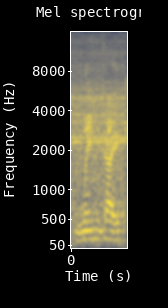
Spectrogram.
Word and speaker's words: Lienkite: Everybody has been using Lin-kite tooling for years. It's spelled Lienkite.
